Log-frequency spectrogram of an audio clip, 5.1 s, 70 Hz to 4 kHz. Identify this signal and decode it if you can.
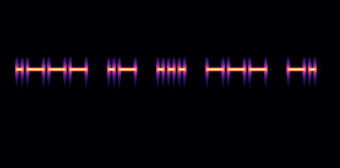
Morse code, heard as a keyed tone, about 15 wpm, spaced as for 13 wpm, 750 Hz. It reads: JASON
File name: Morse / 13WPM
